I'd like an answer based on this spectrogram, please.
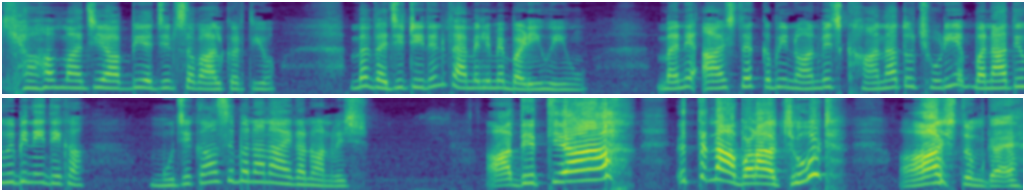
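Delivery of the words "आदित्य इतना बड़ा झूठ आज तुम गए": very loud, slow, drawn-out furious shout. A mother confronts her son: shouting. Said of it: "इतनी जोर से क्यों चिल्ला रही हो?".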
